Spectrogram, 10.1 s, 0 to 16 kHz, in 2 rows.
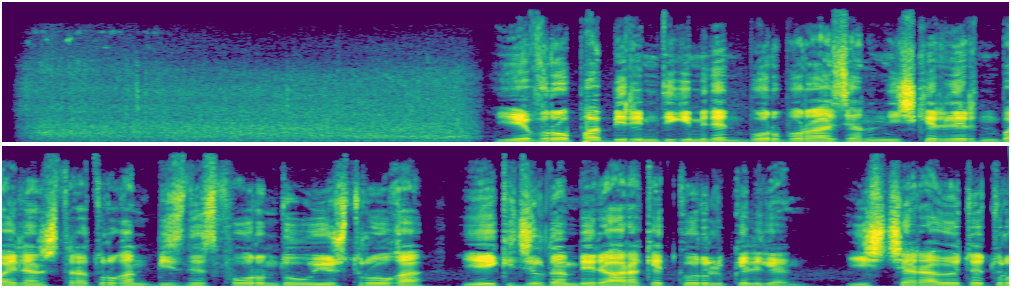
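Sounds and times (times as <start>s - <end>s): cars driving past: 0.0s - 2.5s.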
